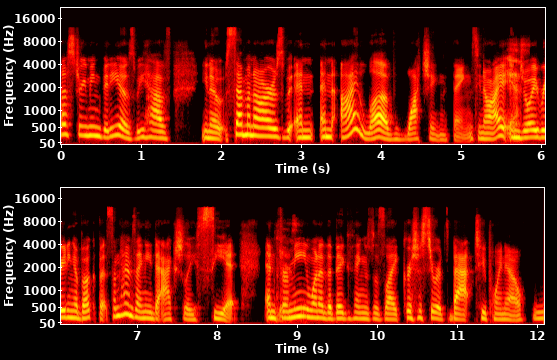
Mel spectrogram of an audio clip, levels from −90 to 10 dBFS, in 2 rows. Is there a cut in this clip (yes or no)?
no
